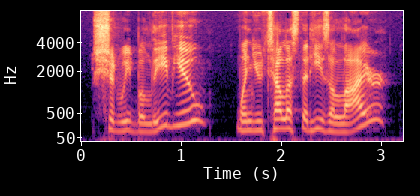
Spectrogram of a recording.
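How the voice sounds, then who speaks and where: A man talks at a fairly slow pace with very wide pitch swings against a quiet background. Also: dry sound with no echo. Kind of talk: critical commentary video. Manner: earnest, preacherly. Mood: critical, confrontational. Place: home room. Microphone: studio mic.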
